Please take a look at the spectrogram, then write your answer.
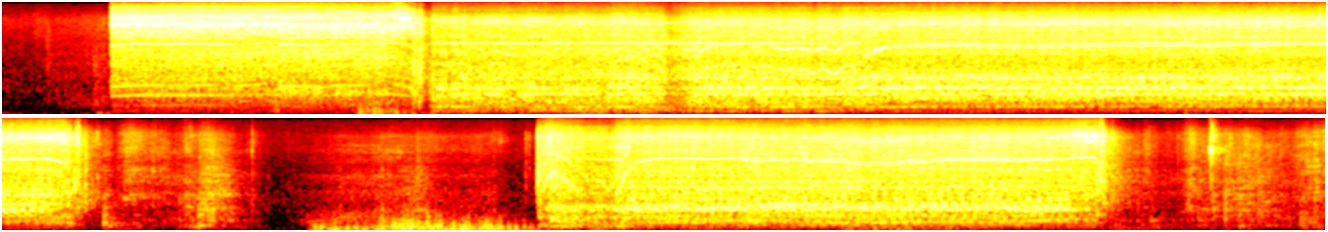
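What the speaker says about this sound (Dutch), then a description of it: "Ik boor even voor." Power drill boring a pilot hole in a workshop while a diesel heater is being built, two long steady whining runs of several seconds each with a short pause between, loud and close.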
